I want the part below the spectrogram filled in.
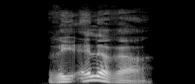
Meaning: inflection of reell: 1. strong/mixed nominative masculine singular comparative degree 2. strong genitive/dative feminine singular comparative degree 3. strong genitive plural comparative degree
- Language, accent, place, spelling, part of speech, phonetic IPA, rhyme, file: German, Germany, Berlin, reellerer, adjective, [ʁeˈɛləʁɐ], -ɛləʁɐ, De-reellerer.ogg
